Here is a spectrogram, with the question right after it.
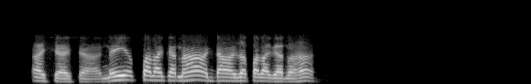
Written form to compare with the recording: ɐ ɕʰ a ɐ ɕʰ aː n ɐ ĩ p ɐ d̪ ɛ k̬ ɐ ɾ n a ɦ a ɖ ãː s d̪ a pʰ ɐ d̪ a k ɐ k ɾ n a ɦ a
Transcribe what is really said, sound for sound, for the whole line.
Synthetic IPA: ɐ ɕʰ a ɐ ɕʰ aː n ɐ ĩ p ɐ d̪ a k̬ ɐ ɾ n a ɦ a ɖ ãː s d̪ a p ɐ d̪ a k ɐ ɾ n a ɦ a

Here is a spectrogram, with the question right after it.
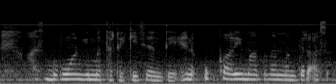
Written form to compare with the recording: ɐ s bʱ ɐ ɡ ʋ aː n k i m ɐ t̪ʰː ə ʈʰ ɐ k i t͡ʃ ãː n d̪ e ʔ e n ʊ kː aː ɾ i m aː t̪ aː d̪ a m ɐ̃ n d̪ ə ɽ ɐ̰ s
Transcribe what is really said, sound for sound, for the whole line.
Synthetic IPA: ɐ s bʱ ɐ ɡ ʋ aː n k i m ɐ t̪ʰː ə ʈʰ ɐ k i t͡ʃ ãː n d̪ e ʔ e n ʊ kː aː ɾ i m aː t̪ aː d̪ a m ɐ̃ n d̪ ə ɾ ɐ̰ s

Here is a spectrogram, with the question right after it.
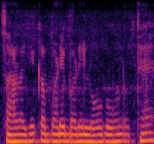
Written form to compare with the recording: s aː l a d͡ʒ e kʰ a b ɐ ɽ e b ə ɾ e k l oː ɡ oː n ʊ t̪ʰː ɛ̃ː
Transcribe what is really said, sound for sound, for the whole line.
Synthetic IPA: s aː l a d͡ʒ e k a b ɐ ɽ e b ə ɽ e l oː ɡ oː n ʊ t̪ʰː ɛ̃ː

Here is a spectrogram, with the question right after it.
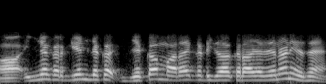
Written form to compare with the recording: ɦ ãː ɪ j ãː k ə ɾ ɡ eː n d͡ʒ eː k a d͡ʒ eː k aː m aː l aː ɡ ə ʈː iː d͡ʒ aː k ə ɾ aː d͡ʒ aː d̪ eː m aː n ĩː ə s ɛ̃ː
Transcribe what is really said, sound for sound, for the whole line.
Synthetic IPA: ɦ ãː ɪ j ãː k ə ɾ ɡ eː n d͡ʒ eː k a d͡ʒ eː k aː m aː ɾ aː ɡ ə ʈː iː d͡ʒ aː k ə ɾ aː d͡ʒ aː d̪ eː n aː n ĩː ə s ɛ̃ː

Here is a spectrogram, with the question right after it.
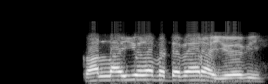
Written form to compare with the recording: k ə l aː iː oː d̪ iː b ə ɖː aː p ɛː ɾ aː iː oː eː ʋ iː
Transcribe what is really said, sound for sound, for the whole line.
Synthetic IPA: k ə l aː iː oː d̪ aː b ə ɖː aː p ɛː ɾ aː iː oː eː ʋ iː

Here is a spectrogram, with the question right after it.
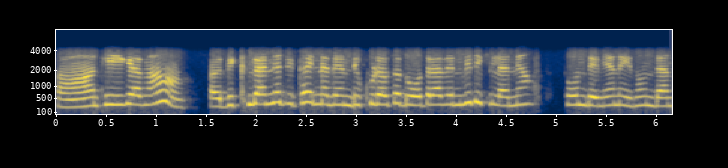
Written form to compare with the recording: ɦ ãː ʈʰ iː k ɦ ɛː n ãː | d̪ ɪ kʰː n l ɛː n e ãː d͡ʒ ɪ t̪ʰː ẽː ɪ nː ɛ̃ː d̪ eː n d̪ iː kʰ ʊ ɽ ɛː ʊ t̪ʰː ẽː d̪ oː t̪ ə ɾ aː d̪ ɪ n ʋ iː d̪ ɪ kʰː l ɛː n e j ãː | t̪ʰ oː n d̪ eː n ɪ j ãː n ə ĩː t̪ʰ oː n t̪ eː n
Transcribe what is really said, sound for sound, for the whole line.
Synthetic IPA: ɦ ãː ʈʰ iː k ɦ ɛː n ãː | d̪ ɪ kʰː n l ɛː n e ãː d͡ʒ ɪ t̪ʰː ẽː ɪ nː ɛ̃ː d̪ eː n d̪ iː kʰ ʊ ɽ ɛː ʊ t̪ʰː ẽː d̪ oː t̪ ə ɾ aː d̪ ɪ n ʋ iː d̪ ɪ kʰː l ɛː n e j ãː | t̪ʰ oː n d̪ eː n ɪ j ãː n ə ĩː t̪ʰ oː n d̪ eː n

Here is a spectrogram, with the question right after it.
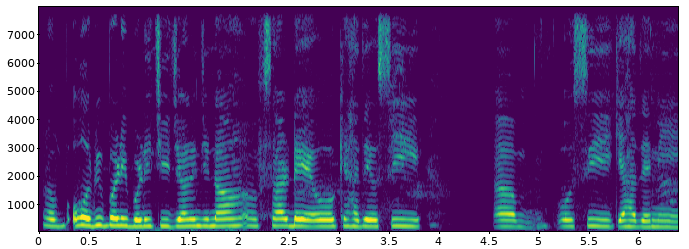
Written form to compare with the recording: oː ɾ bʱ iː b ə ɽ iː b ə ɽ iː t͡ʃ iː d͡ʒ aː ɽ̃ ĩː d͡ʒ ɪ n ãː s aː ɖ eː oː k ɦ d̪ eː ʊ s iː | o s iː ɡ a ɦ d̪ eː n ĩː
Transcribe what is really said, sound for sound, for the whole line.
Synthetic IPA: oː ɾ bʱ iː b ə ɽ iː b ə ɽ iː t͡ʃ iː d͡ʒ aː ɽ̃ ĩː d͡ʒ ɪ n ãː s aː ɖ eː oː k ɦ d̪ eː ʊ s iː | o s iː k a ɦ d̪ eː n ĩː

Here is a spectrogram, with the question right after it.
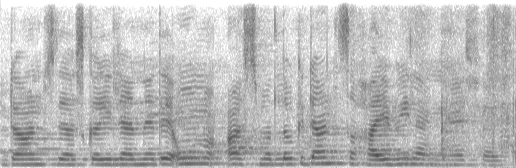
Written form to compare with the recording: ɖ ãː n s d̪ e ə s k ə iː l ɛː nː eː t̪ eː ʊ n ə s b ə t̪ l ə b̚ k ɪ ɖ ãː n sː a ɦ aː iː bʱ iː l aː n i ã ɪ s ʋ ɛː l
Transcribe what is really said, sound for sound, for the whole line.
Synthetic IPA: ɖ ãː n s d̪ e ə s k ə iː l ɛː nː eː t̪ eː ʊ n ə s m ə t̪ l ə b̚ k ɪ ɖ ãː n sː ə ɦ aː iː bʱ iː l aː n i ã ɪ s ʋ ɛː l

